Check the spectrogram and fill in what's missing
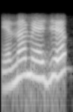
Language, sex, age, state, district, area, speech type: Tamil, female, 60+, Tamil Nadu, Krishnagiri, rural, conversation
